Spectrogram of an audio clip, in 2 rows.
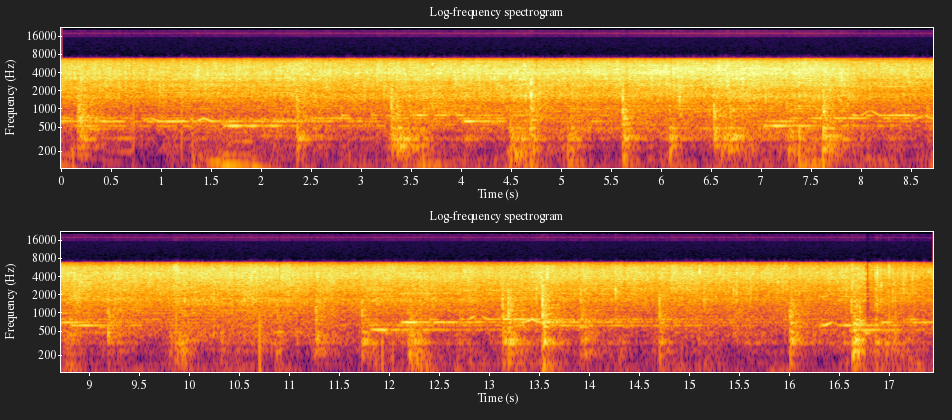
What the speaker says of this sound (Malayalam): ഇതിലേക്ക് നമുക്ക് 1 table spoon ginger garlic paste ആണ് ആഡ് ചെയ്യുന്നത്. മിക്സ് ചെയ്ത് കൊടുക്കാം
